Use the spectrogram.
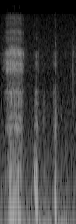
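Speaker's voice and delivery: soft unvoiced chuckle; a quick airy laugh to yourself; breathy laugh. Real, not acted. Gamer amused at his own bit, soft airy laugh.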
